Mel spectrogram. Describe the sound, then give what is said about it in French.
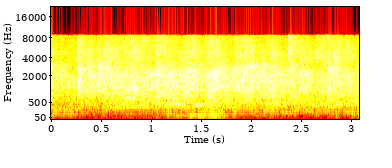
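A crowd claps steadily at the end of a Christmas show, applauding the children who prepared it: dense and continuous, a bright wash of many hands with a few sharper individual claps standing out, holding at an even level throughout. “On les applaudit une dernière fois.”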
